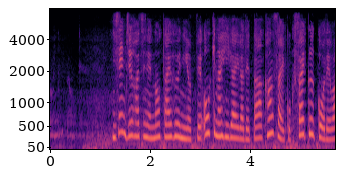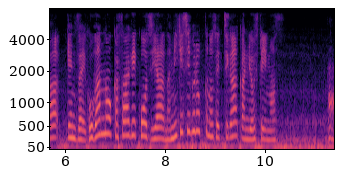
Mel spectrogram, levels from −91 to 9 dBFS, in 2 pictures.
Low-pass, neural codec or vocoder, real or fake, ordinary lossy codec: 7.2 kHz; codec, 16 kHz, 8 kbps, FunCodec, trained on LibriTTS, 25 frames a second; fake; AAC, 32 kbps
